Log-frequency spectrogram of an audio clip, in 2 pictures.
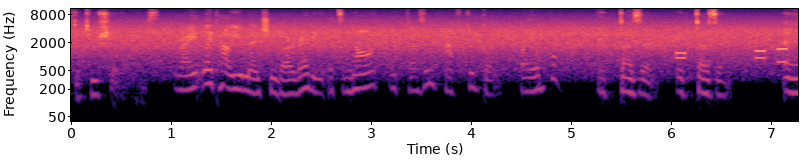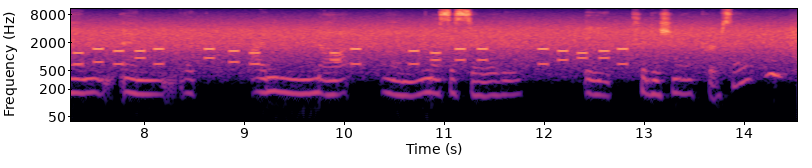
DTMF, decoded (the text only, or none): * 0616203 #51 73 2799 38*03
